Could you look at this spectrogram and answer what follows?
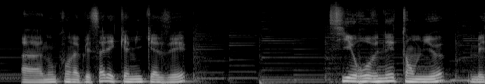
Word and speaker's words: kamikaze: On pense notamment à la phase de la Seconde Guerre mondiale avec la naissance des kamikazes. Parce que ça se prononce kamikaze à l'origine et pas kamikaze.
